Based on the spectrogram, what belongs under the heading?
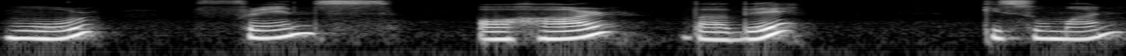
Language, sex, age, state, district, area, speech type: Assamese, female, 30-45, Assam, Sonitpur, rural, spontaneous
